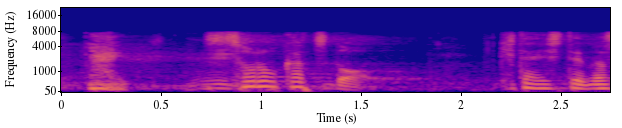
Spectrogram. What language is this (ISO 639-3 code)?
jpn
